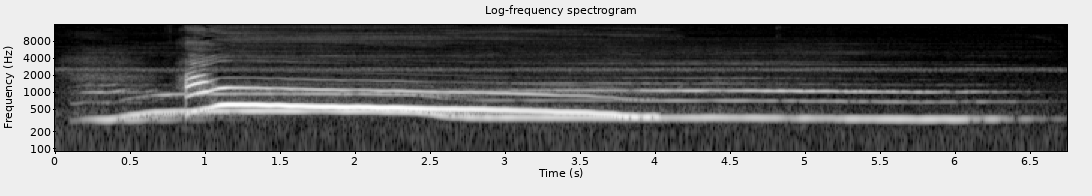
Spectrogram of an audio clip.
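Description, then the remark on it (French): A single long wolf howl rises sharply, then holds a steady, mournful tone for several seconds before slowly fading away, heard at night by moonlight among forest trees. Clear, with no voices present. “Pendant la nuit, on a entendu plein d'autres animaux, des chevreuils, des chauves-souris, et on a même entendu le chant du loup au clair de lune.”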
